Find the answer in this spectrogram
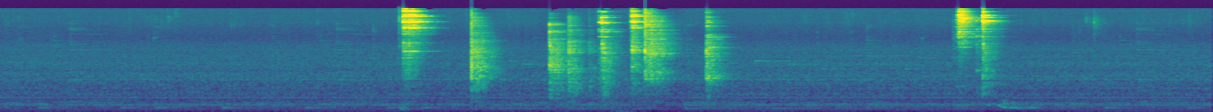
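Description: Kitchen utensils clacking and knocking on the countertop and pan: a quick run of about seven sharp knocks a third of the way in, then two more near the end.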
